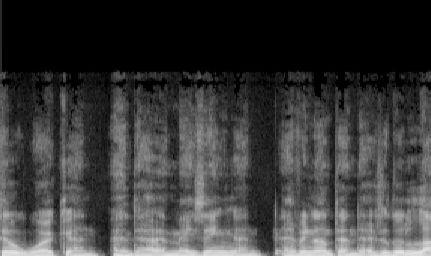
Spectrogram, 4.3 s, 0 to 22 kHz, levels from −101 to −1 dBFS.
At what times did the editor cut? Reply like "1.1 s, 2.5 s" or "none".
1.0 s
